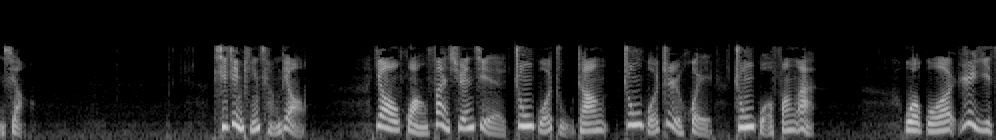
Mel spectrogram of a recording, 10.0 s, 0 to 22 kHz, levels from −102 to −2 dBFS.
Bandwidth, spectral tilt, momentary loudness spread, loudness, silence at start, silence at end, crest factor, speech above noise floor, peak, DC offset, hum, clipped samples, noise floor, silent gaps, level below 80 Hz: 6.8 kHz; -4 dB/octave; 11 LU; -34 LUFS; 0 s; 0.05 s; 18 dB; 46 dB; -18 dBFS; under 0.1%; none; under 0.1%; -80 dBFS; none; -72 dBFS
